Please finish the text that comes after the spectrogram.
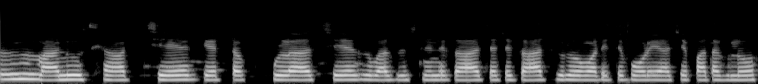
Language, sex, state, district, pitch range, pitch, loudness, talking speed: Bengali, female, West Bengal, Malda, 205-215 Hz, 210 Hz, -16 LUFS, 125 wpm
